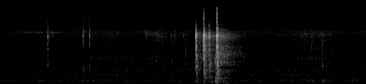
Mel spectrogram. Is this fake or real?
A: real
